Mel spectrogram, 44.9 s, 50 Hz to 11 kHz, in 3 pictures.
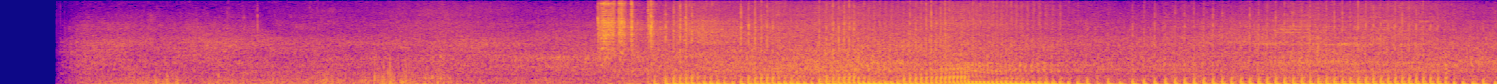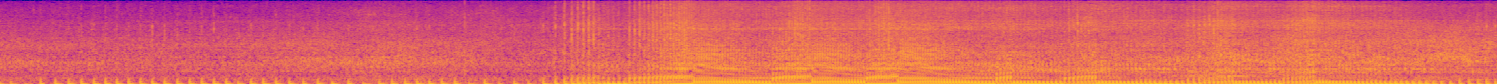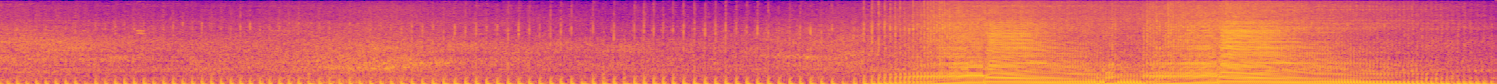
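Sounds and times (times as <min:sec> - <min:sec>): motorcycle engine revving: 0:06.0 - 0:44.9.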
